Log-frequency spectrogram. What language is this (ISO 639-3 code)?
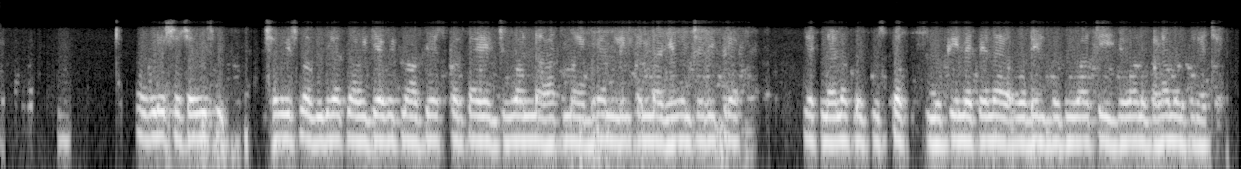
guj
